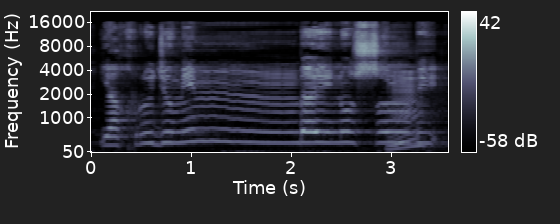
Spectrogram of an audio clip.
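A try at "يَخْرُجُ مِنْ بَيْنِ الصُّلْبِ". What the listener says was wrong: Coba ulang. Yakhruju min bainis bukan bainus.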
